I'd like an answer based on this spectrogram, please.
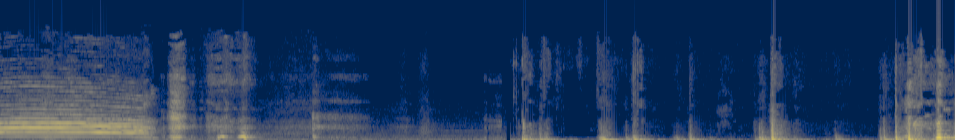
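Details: Domestic cat giving one drawn-out, strongly tonal meow lasting about a second and a half, slightly falling at the end, followed by a short squeak, a quiet pause, then scattered knocks and thumps indoors.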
